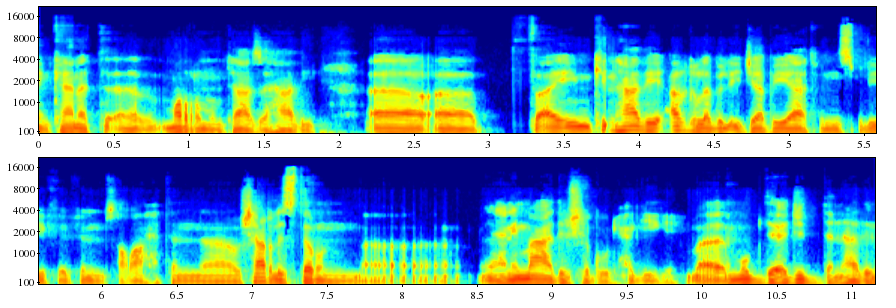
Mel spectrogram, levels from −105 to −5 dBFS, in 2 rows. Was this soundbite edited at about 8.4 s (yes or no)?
no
